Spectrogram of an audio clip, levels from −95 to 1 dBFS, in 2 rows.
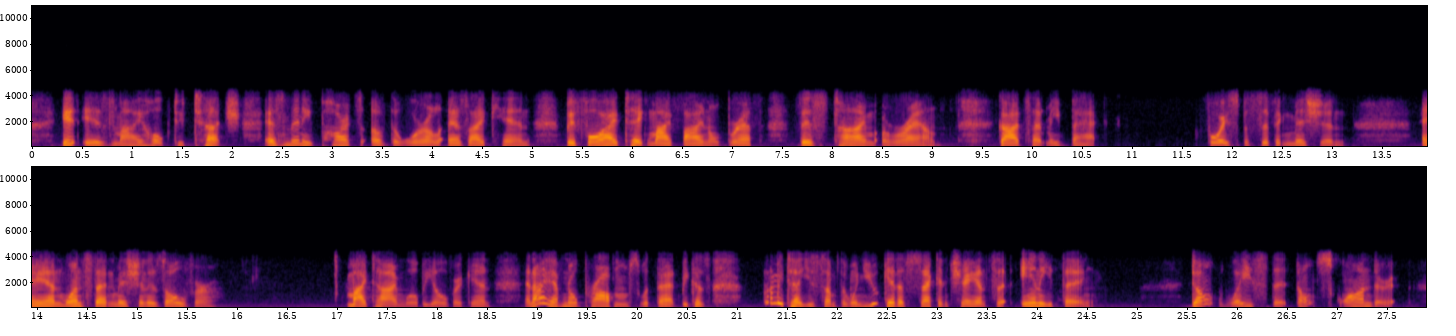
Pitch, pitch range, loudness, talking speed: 160 Hz, 150-185 Hz, -30 LUFS, 155 wpm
